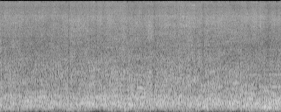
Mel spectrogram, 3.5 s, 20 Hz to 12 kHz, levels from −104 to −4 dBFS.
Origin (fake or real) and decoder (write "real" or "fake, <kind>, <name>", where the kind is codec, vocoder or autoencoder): fake, codec, SNAC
